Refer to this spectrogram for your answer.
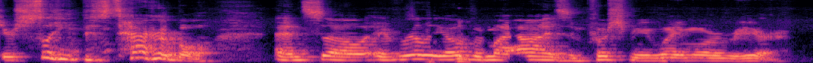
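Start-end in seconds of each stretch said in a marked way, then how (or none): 0.0-1.5 loud, high-pitched, nagging yell. Retelling what a sleep-tracking wearable says after drinking: imitating Whoop yelling. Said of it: "it yells at me, like".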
